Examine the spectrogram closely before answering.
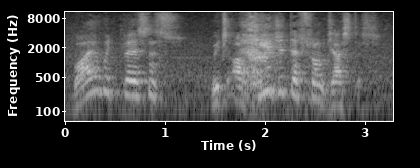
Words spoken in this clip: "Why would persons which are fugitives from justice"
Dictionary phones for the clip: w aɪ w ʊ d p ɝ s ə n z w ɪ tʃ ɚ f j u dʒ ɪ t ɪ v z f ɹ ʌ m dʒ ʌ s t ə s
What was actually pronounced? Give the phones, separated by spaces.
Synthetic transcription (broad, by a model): w aɪ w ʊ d p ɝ s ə n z w ɪ tʃ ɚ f j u dʒ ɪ t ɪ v f ɹ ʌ m dʒ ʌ s t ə s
